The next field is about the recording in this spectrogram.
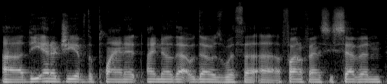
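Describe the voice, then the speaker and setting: A man co-hosting a casual film discussion, speaking in a halting, rambling way and often circling back to rephrase with enthusiasm. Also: mid-range voice, level tone. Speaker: co-host of a film discussion show.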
